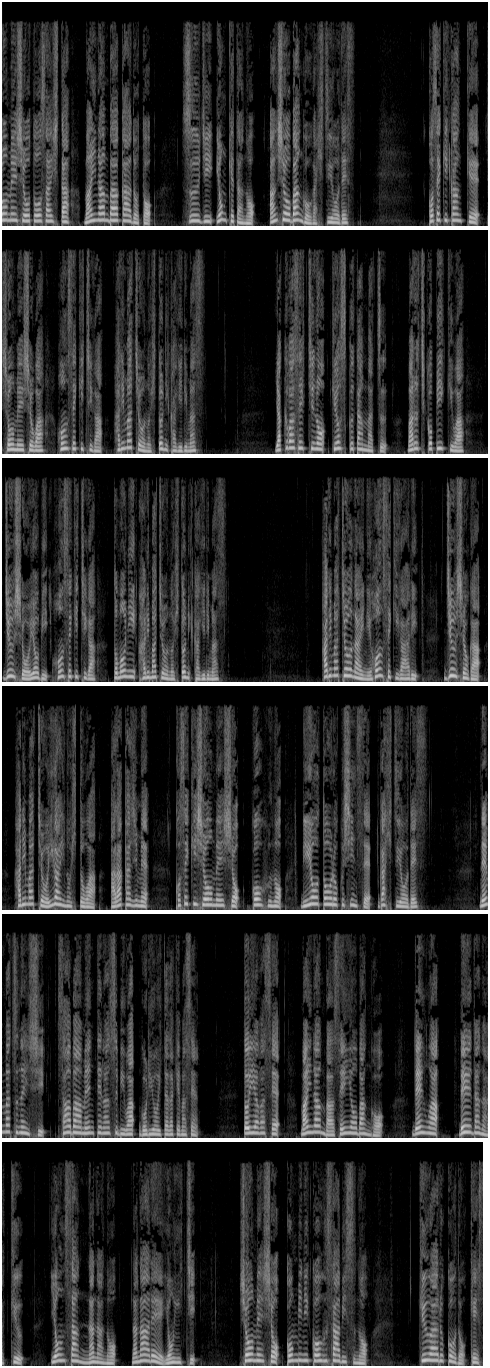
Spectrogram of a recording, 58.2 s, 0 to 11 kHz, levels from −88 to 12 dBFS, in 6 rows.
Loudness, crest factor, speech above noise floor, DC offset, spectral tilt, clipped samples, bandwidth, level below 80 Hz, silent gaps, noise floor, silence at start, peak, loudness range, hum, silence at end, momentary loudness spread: -21 LUFS; 18 dB; 53 dB; under 0.1%; -5.5 dB/octave; under 0.1%; 10.5 kHz; -56 dBFS; 47.85-47.91 s; -73 dBFS; 0 s; -4 dBFS; 4 LU; none; 0.05 s; 8 LU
